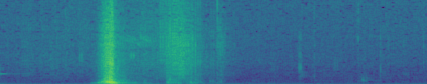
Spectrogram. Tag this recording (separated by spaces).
time-processed whoosh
